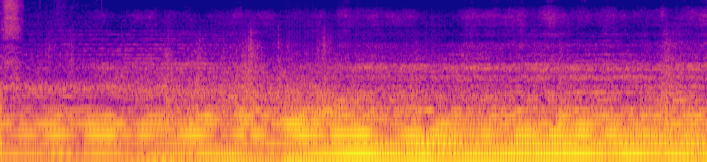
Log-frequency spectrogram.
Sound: mystical music; gas hissing

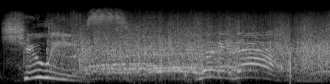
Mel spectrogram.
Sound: applauding

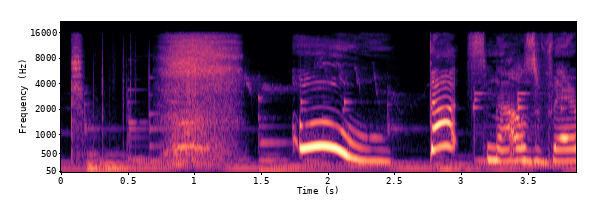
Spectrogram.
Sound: sniffs

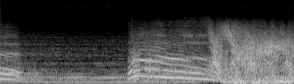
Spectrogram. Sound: grunts

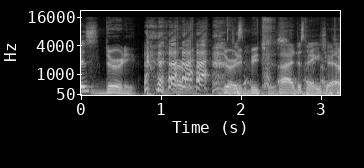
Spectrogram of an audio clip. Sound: laughs

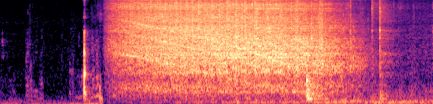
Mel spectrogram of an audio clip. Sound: saw sawing

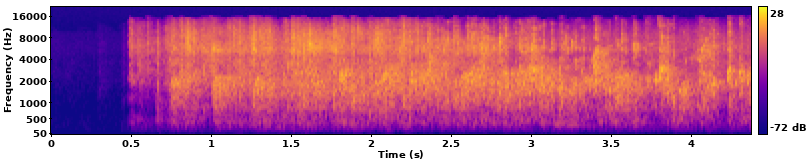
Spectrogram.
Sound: audience applauding

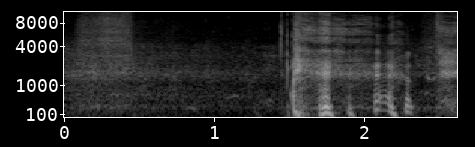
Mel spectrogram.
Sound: congregation laughing; chuckling

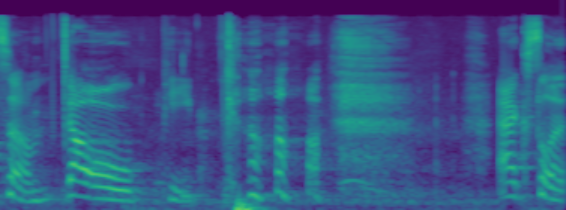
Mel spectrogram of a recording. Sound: laughs

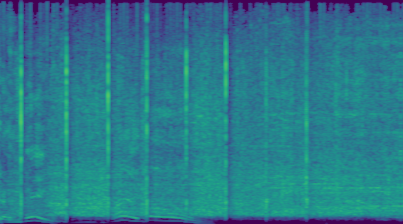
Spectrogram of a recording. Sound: applause

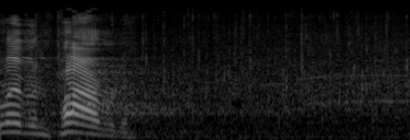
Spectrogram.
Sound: applause

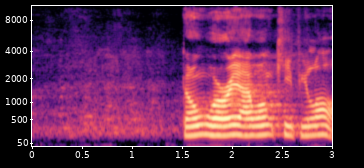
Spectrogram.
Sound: audience chuckles

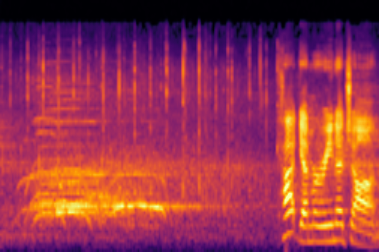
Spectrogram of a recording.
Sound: graduates cheer

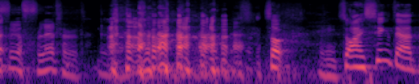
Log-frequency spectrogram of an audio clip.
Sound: panel laughs

